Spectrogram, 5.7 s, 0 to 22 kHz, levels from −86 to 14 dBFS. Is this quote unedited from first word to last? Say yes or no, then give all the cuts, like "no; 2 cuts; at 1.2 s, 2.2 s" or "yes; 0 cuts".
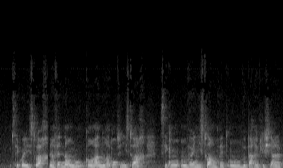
no; 1 cut; at 0.9 s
